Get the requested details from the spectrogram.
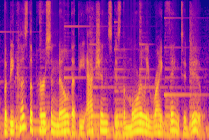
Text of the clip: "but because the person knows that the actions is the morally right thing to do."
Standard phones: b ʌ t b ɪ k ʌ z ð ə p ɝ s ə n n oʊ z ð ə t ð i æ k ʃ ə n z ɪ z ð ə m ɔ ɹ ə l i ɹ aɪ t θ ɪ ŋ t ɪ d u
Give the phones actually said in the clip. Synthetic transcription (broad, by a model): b ʌ t b ɪ k ʌ z ð ə p ɝ s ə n n oʊ ð ə t ð i æ k ʃ ə n z ɪ z ð ə m ɔ ɹ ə l i ɹ aɪ t θ ɪ ŋ t ɪ d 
